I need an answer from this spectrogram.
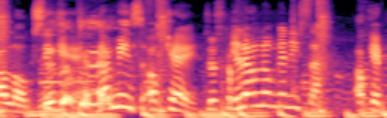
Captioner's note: speaking Tagalog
